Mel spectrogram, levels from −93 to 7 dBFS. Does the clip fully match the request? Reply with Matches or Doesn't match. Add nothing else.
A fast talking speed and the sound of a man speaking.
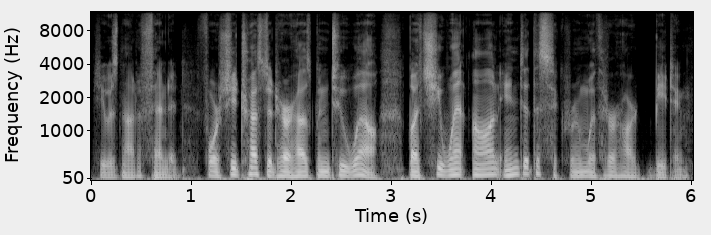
Matches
